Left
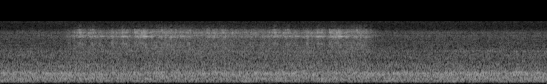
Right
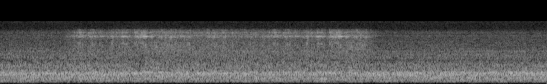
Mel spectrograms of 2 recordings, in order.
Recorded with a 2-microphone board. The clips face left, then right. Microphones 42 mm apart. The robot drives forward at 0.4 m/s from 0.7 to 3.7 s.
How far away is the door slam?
No door slam in this recording.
